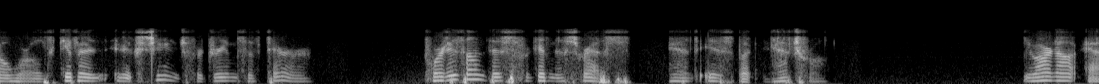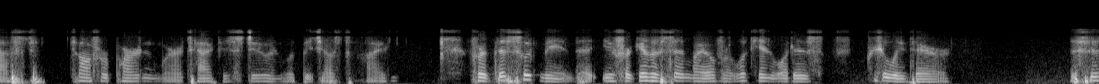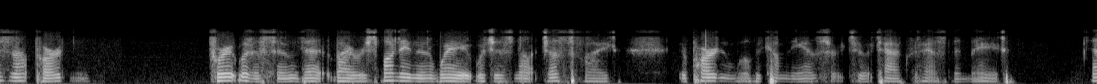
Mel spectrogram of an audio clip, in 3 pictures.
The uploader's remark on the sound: ACIM Daily Conference Call.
